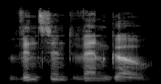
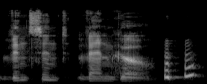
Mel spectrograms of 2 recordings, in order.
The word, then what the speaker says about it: Vincent van Gogh: It will give you the pronunciation. There's like little recordings in here. Where'd our friend go? Here we go. Vincent van Gogh. Isn't that lovely? Vincent van Gogh.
